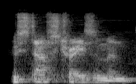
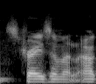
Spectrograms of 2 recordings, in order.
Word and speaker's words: Stresemann: Gustav Stresemann. – Stresemann, okay.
